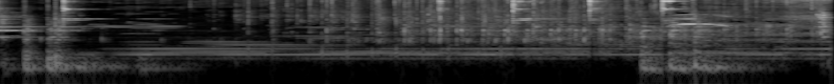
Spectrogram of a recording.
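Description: Thavil drum strokes that fade out after about a second and a half, giving way to a held pitched note with several steady tones that sounds for about five seconds. The deep drum strokes start again near the end.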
